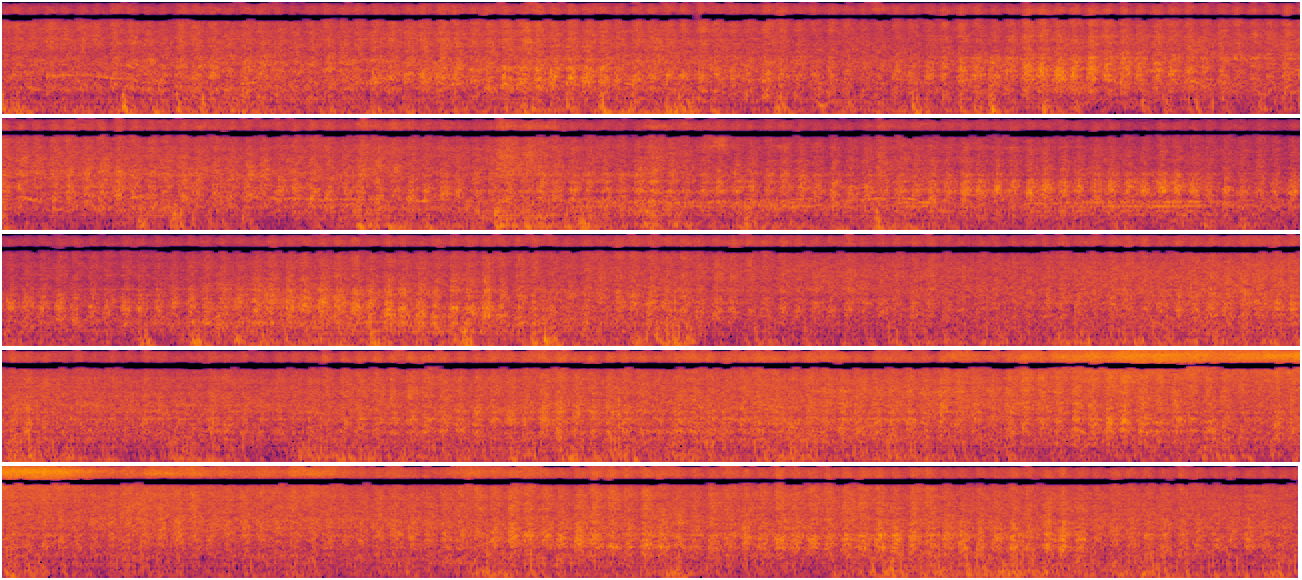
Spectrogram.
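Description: Carriage of a steam-hauled heritage train running along the line, heard from an open carriage window. The wheels clatter over the rails under a steady rush of track and wind noise, with irregular low surges throughout.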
